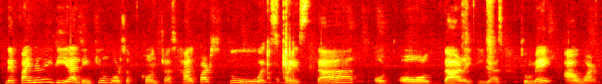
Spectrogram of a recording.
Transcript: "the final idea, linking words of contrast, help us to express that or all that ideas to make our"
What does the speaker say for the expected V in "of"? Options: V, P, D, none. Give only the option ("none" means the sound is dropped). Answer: P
